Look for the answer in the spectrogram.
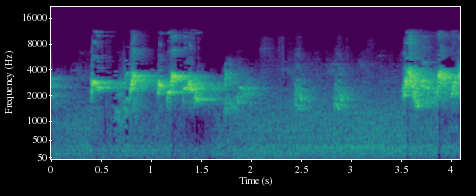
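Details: Short bubbling phrases from a red-whiskered bulbul, a quick cluster of warbled notes, softer notes after, then a loud closing phrase.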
